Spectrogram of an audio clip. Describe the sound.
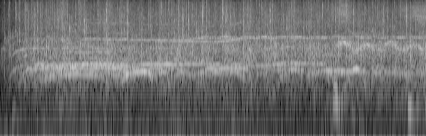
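Loud, steady applause from an audience lasts the whole stretch, a dense wash of clapping with whooping and cheering voices riding on top.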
